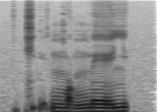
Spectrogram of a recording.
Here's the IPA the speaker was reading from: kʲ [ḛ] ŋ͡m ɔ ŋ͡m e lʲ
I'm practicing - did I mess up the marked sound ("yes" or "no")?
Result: no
